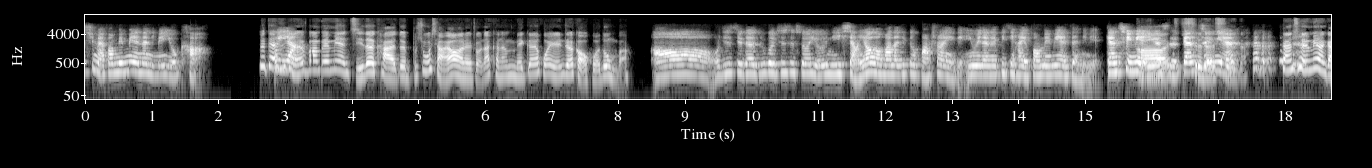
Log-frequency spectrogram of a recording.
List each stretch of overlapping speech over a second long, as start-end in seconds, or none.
15.7-17.4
